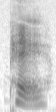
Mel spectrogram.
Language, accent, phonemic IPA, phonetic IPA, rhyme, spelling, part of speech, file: English, General American, /peɪ/, [pʰeɪ̯], -eɪ, pay, verb / noun / adjective, En-us-pay.ogg
- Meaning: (verb) 1. To give money or other compensation to in exchange for goods or services 2. To deposit into an account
